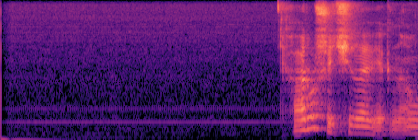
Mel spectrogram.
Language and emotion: Russian, sad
